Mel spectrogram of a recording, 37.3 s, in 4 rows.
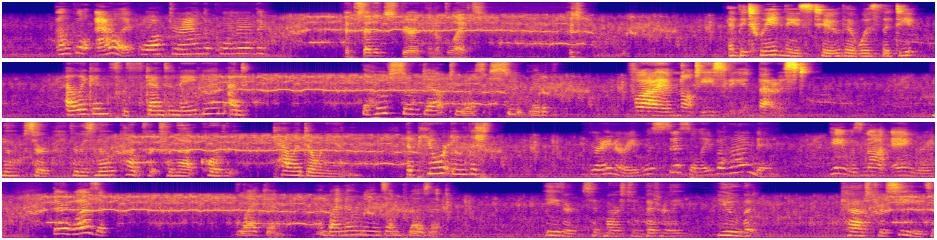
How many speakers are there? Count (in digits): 7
